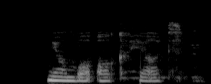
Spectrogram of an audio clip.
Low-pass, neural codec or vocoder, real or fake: 7.2 kHz; none; real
